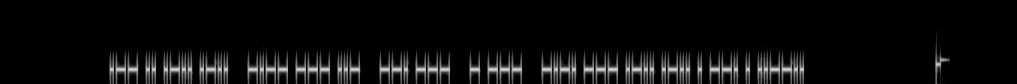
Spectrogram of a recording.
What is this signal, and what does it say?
Morse code, heard as a keyed tone, about 40 wpm, 700 Hz. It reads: WILL YOU GO TO COLLEGE?
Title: Sentences from Top 1300 Words 40wpm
